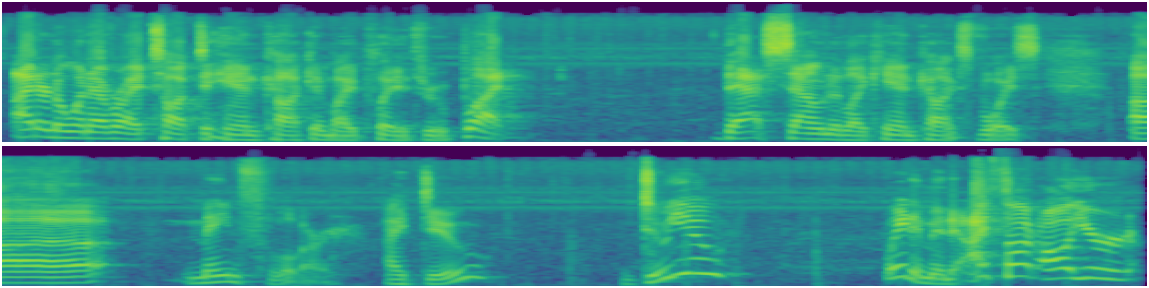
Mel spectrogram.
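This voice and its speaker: A man giving casual, joking let's-play commentary while chatting with a friend. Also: on the high side. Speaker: gaming streamer.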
